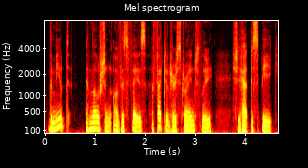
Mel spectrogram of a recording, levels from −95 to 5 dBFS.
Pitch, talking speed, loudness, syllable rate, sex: 100 Hz, 165 wpm, -18 LUFS, 5.3 syllables/s, male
